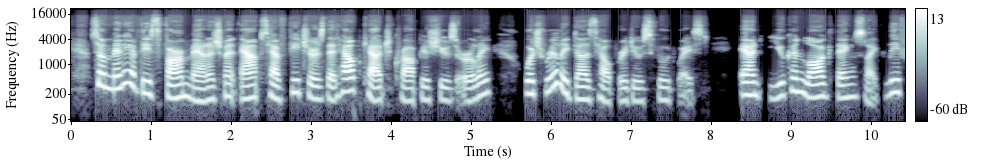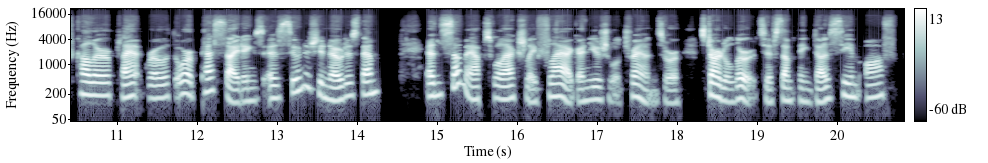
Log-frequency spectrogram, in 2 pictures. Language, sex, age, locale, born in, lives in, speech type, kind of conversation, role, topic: English, female, 65-69, en-US, United States, United States, read, expert-assistant, expert, What agricultural gadgets or apps improve food sustainability?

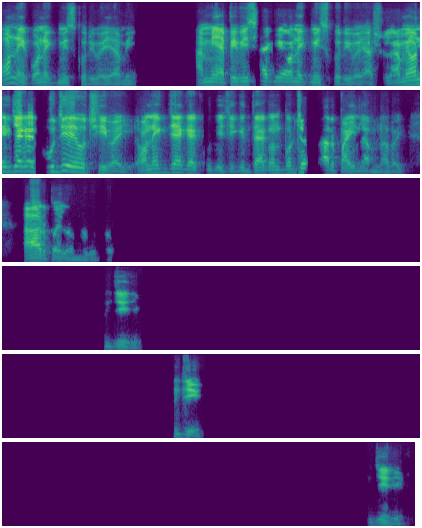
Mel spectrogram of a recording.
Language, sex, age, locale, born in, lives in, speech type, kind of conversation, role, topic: Bengali, male, 25-29, bn-BD, Bangladesh, Bangladesh, conversation, unstructured, none, বাচ্চাবেলায় তোমার সবচেয়ে প্রিয় খাবার কোনটা ছিল?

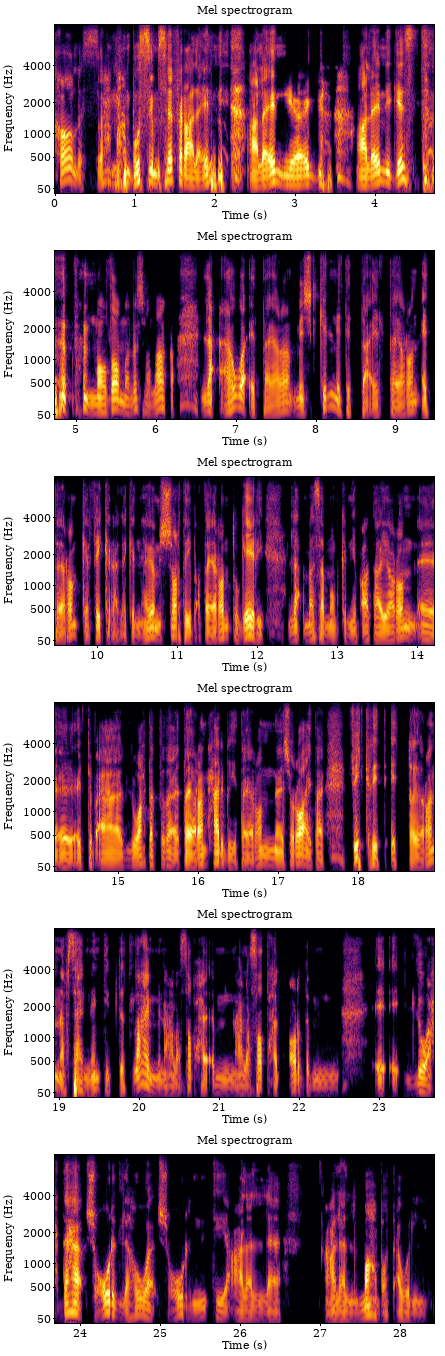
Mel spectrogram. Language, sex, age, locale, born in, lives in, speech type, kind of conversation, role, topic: Arabic, male, 40-44, ar-EG, Egypt, Egypt, conversation, podcast, guest, إزاي بتتعامل مع لحظات فقدان الإلهام؟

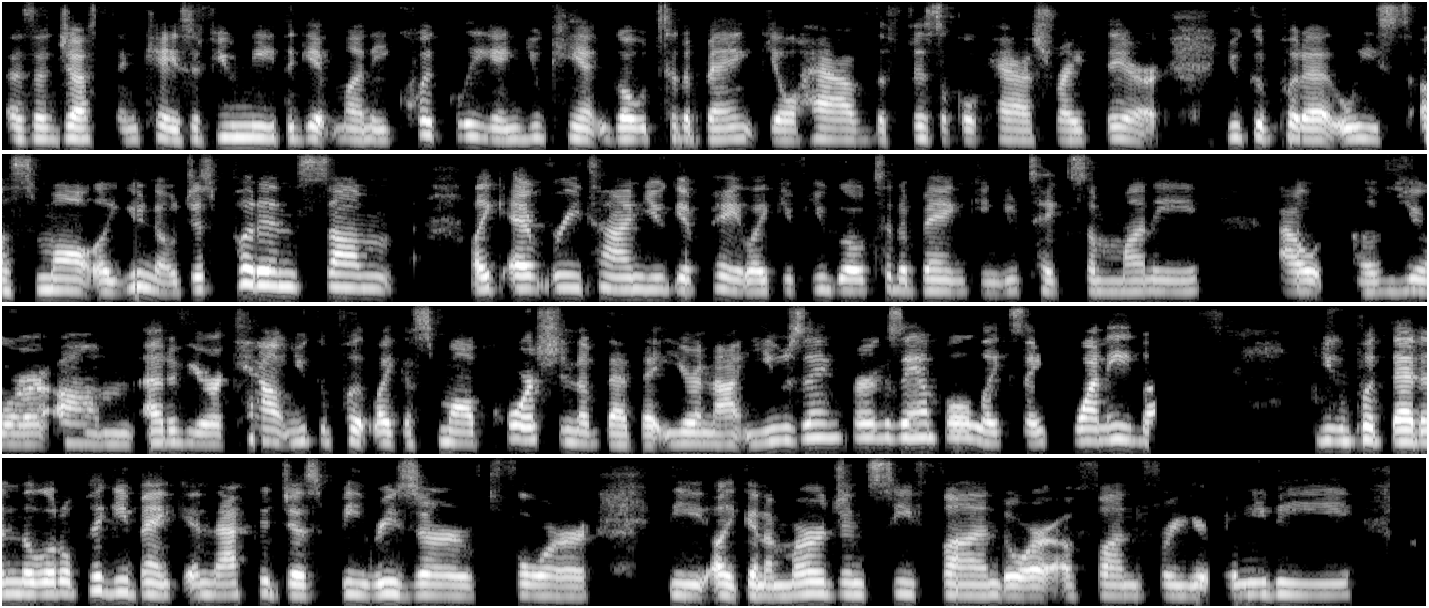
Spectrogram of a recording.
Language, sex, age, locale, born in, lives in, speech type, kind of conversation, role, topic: English, female, 25-29, en-US, United States, United States, conversation, advice, advisor, How can I manage financial stress and regain control of my money?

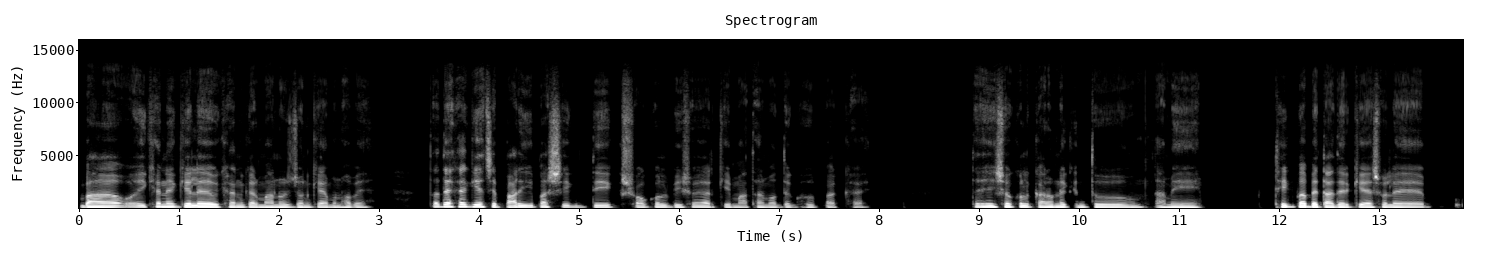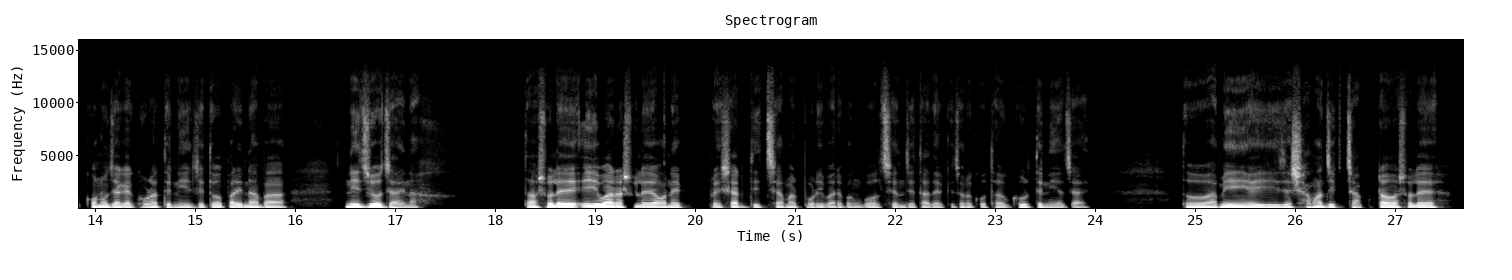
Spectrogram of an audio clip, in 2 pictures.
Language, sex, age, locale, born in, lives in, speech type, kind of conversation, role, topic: Bengali, male, 25-29, bn-BD, Bangladesh, Bangladesh, conversation, advice, user, ছুটির সময় সামাজিক চাপ ও প্রত্যাশা কীভাবে সামলাতে পারি?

